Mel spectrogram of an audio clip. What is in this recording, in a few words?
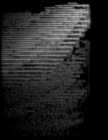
Naughty Fairy Magic Riser Spell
